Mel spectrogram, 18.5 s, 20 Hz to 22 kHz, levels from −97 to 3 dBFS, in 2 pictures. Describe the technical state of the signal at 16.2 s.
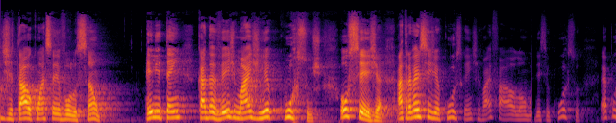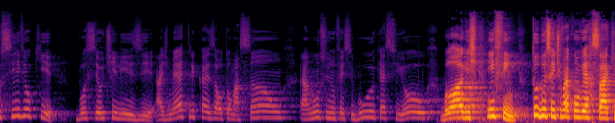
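At 16.2 s the signal is in zipper noise, running from 15.48 to 16.28 s: a level change of roughly 25 dB applied unsmoothed in 2 dB steps, about fifteen a second, each step clicking. It ticks audibly.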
